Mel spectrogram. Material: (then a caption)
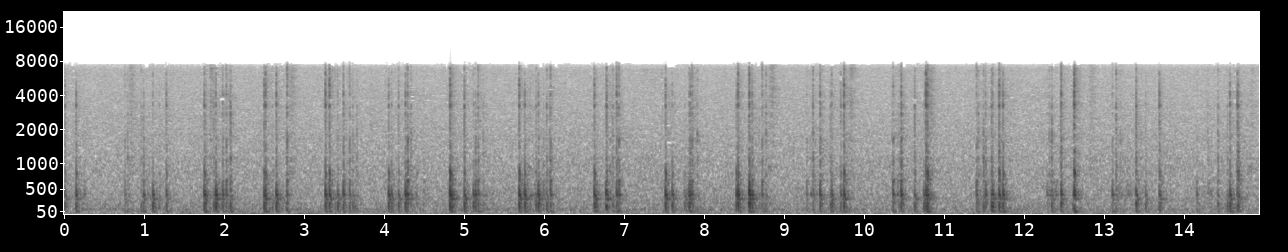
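Wood. Fingernails of both hands tap on a solid, light wooden table top. Quick, dry taps with almost no ring come in irregular clusters and short rolls, each giving a hollow woody knock in the low-mid range. A faint steady background hiss fills the gaps.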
